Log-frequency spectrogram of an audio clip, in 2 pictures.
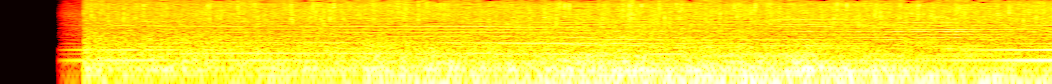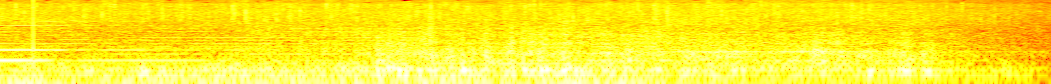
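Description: Loud rain and thunder sound effect with several held, eerie tones laid over it. It starts abruptly just after the start and drops away at the end.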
